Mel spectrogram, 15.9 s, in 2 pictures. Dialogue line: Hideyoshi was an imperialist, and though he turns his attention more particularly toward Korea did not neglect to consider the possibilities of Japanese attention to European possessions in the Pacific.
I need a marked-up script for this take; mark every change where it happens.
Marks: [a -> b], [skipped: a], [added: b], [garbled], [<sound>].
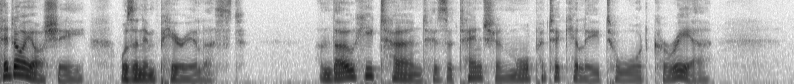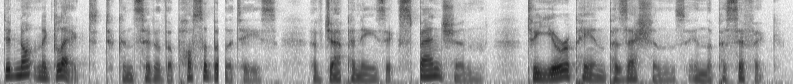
Hideyoshi was an imperialist, and though he [turns -> turned] his attention more particularly toward Korea did not neglect to consider the possibilities [dropout] of Japanese [attention -> expansion] to European possessions in the Pacific.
